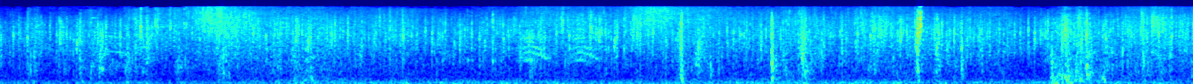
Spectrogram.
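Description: Tall dry grass rustles and swishes as someone pushes through it.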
